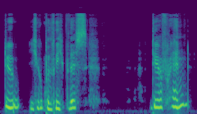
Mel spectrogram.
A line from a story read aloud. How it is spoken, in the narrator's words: sobbed Marie Antoinette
